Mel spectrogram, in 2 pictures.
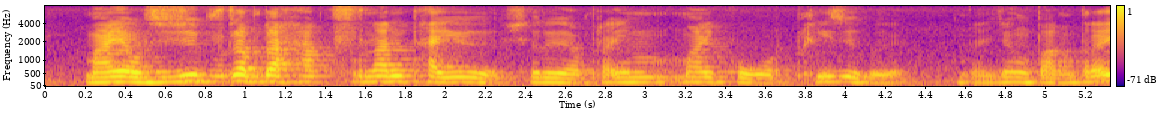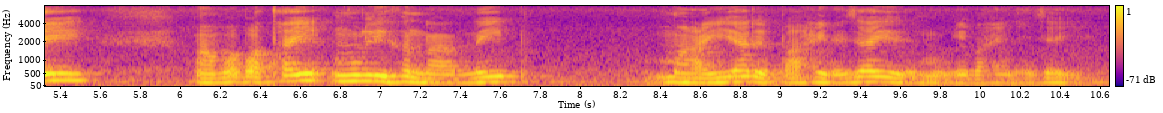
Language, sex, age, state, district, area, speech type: Bodo, female, 45-60, Assam, Kokrajhar, rural, spontaneous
